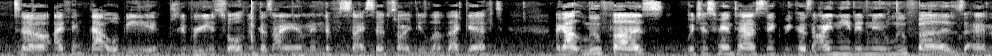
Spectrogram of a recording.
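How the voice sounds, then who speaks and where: A woman's voice at a moderate pace, dry with no echo, over noticeable background noise. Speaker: college student vlogger. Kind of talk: casual vlog chat. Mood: chatty, self-mocking. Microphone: phone near.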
